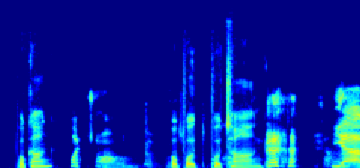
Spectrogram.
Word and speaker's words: pocong: There's also another thing that's called a pokong. Pokong? Pochong. Pochong. Yeah, whenever you see a C in a Bahasa Melayu word, they pronounce the C as a ch.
